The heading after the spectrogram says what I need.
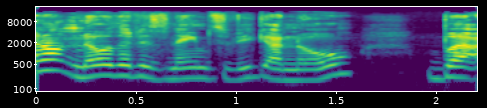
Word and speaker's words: Viganò: I don't know that his name's Viganò, but I would assume that the accent on the O at the end is a stress.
